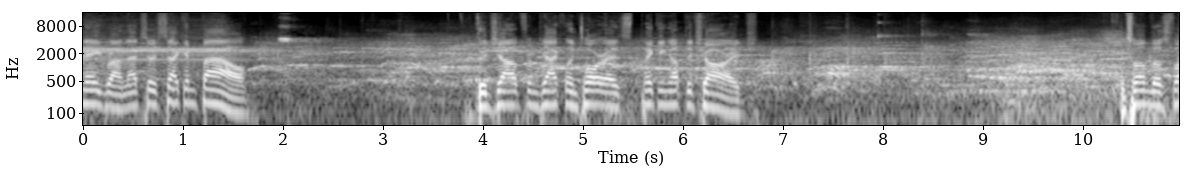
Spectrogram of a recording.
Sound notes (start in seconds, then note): 2.2 buzzer ringing; 2.2 whistle tweeting; 3.1 people shouting in the crowd; 6.7 people shouting in the crowd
